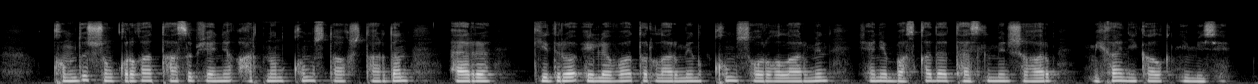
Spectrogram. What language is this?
Kazakh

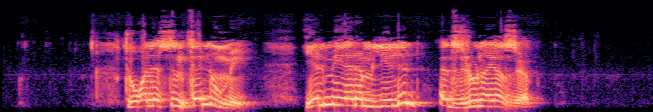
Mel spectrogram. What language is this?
Kabyle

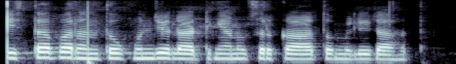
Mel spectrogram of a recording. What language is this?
Punjabi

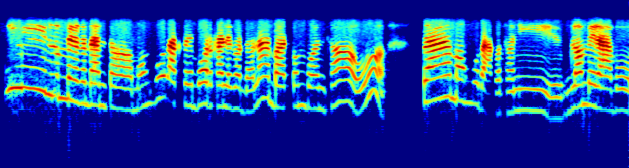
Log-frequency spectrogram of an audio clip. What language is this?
Nepali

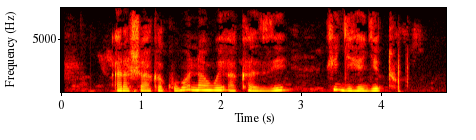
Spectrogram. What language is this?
Kinyarwanda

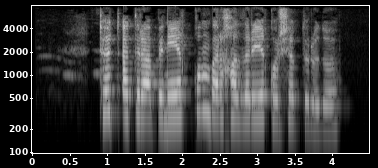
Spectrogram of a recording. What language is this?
Uyghur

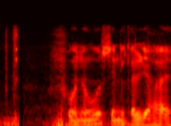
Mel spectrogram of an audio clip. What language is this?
Magahi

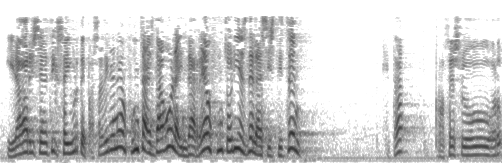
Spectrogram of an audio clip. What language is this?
Basque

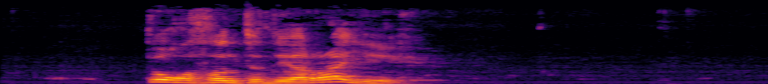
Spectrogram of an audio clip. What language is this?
Kabyle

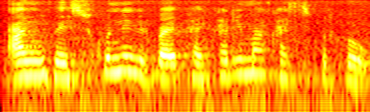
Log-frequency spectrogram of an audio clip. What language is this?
Bodo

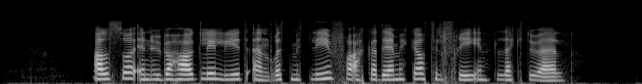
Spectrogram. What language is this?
Norwegian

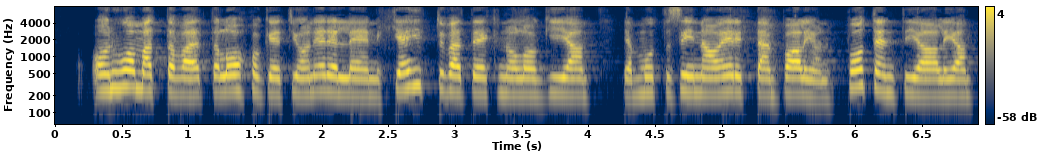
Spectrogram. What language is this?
Finnish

